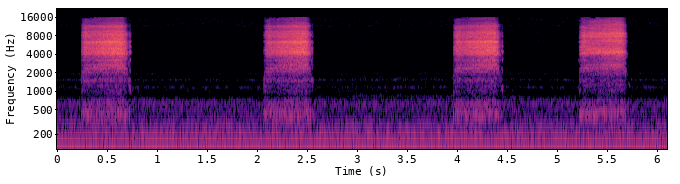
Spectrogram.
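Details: Barn owl nestlings in a wild nest box, a rat stolen by one sibling from another; four drawn-out hoarse hissing screeches evenly spaced about every two seconds, steady low hum behind.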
